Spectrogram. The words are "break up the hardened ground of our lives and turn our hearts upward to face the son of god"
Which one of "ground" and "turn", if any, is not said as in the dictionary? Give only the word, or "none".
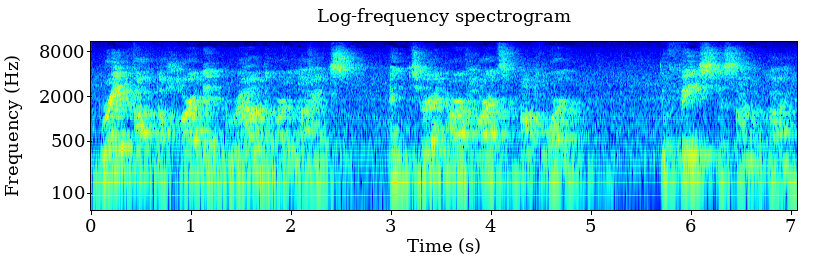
none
